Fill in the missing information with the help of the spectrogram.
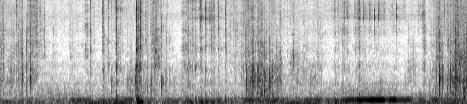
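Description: A metal utility-knife blade carves dry chips off the same blue and white striped solid soap bar, giving a run of crisp scraping crunches. The cuts are closely spaced and irregular, with bright, dry edges over a low, steady rumble.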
